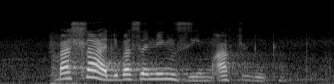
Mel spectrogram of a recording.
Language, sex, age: Swati, female, 19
